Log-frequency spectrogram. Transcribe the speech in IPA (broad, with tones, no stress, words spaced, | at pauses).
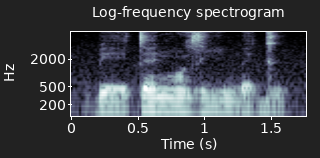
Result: ɓeː˨tɛ˦ŋɔ̃˦ ziː˧mɛ˨ ɡɨ˨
